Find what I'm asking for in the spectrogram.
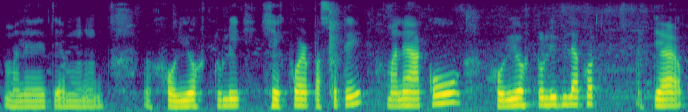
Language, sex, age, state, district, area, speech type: Assamese, female, 60+, Assam, Dibrugarh, rural, spontaneous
